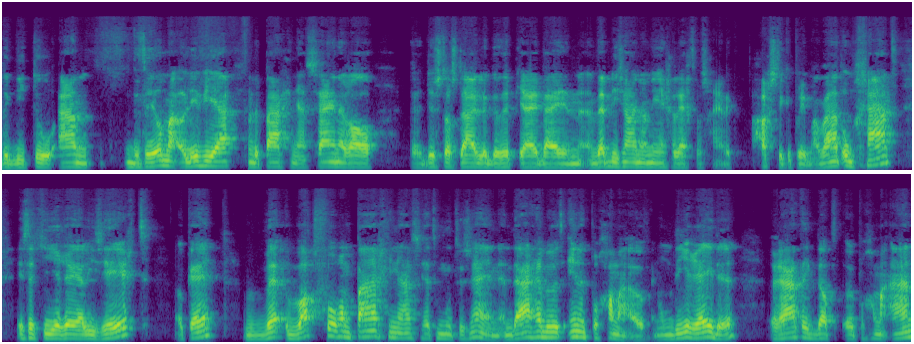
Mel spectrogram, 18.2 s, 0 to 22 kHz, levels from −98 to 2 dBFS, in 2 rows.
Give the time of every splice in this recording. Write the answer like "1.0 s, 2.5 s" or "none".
2.5 s, 15.6 s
